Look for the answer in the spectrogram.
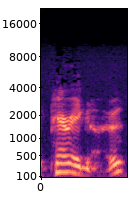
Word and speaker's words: Perigo: When you say mispronounced, we mispronounce it ourselves. We say Perigo, when it should be Perigo. It is Portuguese, and it means danger.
